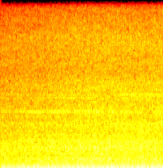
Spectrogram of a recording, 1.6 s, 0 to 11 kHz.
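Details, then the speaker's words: Ford Crown Victoria Police Interceptor V8 at 176,000 miles, after fixing its starting issues: steady, even idle with a smooth low rumble and no knocks. There is a slight exhaust leak down low. "I know there's a little bit of an exhaust leak down low. You can hear it right down here, but if you're up here, the engine sounds glorious."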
